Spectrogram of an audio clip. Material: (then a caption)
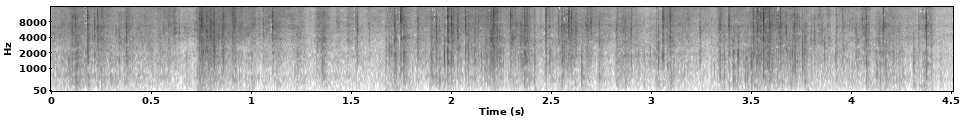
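Paper. A large, already crumpled sheet of thin printed newsprint advertising flyer is squeezed and crumpled by both hands, fingertips gripping and rubbing the paper above a pile of flyers on a wooden table. The result is a dense, continuous run of bright, crisp crinkling and crackling with sharper surges as the paper is scrunched, and almost no low end.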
